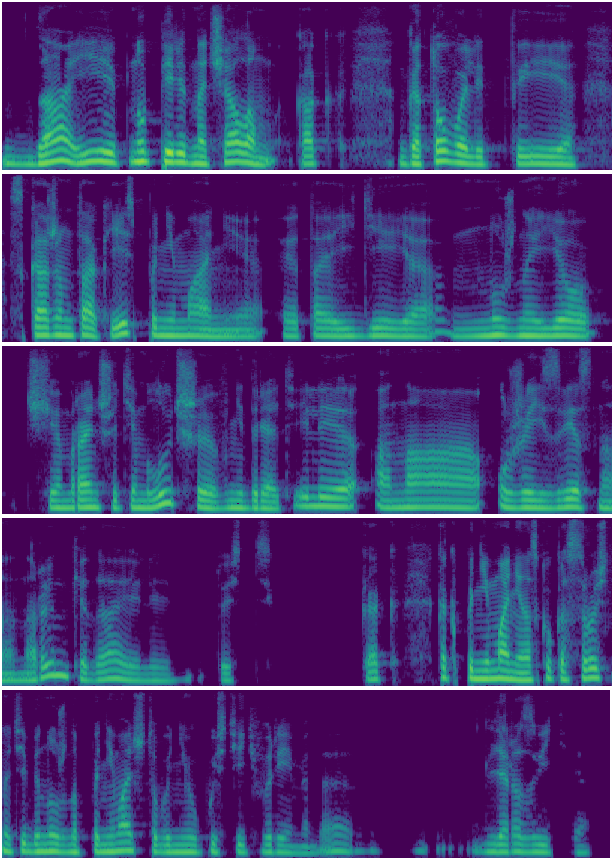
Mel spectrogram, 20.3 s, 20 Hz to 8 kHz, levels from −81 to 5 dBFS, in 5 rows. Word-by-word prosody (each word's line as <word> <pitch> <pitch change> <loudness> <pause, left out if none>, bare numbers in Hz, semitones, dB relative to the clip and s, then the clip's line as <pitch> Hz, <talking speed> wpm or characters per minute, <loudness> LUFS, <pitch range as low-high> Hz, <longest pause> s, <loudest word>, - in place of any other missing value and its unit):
Да, 140 +8 +4
и 165 +2 +5
ну 175 +1 +5
перед 165 -2 +7
началом, 140 0 +3
как 135 0 -5 0.3
готова 150 +5 +4
ли 130 -3 +2
ты 130 -1 0 0.3
Скажем 145 -1 +1
так, 135 -3 0
есть 175 +4 +1
понимание: 130 -4 -2
эта 130 0 -4
идея- 130 -1 -2
нужно 135 +1 -1
ее 135 +3 +1 0.2
чем 135 -1 -3
раньше, 140 -1 0
тем 130 0 -2
лучше 150 -4 +1
внедрять 130 -2 -2
или 160 -2 +1
она 140 -1 -1
уже 135 -3 0
известна 130 -2 -1
на 125 +1 -4
рынке, 195 -6 -1
да? 140 +4 -2
Или 120 -2 -8 0.3
то - - -13
есть 120 - -16 0.6
Как - - -7 0.2
как - - -4
понимание, 150 -3 +4
насколько 150 +4 -2
срочно 160 0 0
тебе 140 0 -1
нужно 135 -2 0
понимать, 140 +4 -1
чтобы 130 -4 -4
не 130 0 -1
упустить 130 +1 -7
время, 125 -4 -7
да, 140 +5 -10 0.7
для 135 -4 -5
развития? 130 -2 -7
135 Hz, 140 wpm, -21 LUFS, 130-145 Hz, 0.7 s, перед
